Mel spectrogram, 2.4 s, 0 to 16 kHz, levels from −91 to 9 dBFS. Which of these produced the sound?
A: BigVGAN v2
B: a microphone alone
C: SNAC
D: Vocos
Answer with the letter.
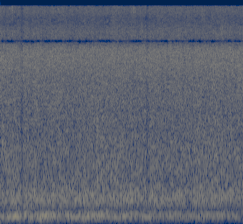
A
